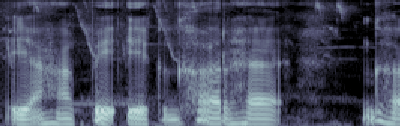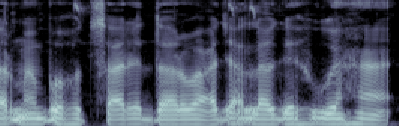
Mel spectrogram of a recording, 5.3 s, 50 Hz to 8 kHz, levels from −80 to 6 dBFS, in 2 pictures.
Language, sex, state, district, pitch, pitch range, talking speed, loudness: Hindi, male, Jharkhand, Palamu, 115 Hz, 110-120 Hz, 145 wpm, -17 LUFS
